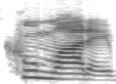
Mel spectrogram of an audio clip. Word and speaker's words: cum laude: It's cum laude, but said it wrong, I think.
